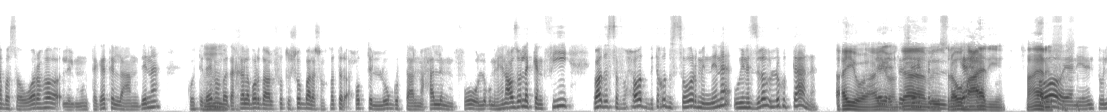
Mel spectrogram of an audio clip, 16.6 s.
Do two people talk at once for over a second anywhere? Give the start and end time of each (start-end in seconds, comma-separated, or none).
13.1-14.8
